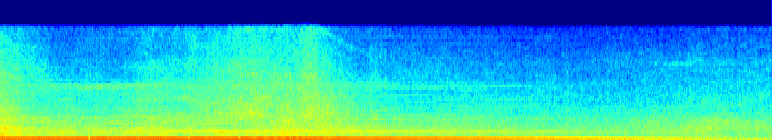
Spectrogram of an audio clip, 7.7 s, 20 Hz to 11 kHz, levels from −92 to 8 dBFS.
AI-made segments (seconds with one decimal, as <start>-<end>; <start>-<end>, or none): 0.0-2.4; 6.9-7.7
